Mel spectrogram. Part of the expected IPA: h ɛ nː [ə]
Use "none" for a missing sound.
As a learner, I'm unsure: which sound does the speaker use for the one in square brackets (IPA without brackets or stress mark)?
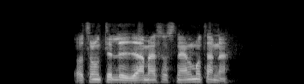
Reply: ə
